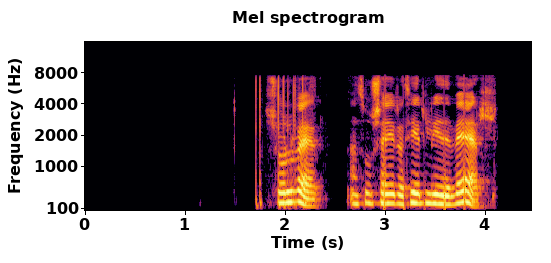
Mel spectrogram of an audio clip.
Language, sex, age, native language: Icelandic, female, 50-59, Icelandic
